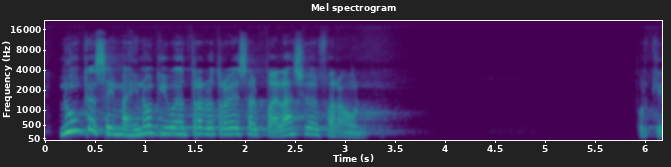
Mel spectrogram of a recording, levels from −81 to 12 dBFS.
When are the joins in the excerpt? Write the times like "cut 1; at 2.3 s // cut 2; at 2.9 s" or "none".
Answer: none

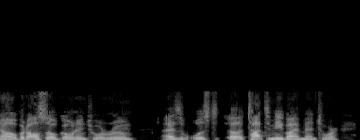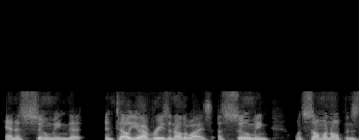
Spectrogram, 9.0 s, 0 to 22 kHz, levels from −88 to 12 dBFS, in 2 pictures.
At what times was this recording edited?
none

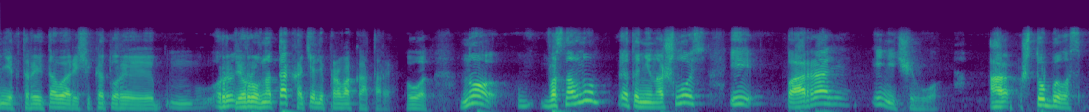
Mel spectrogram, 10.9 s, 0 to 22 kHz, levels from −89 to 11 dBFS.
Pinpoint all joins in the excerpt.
cut 1; at 2.4 s // cut 2; at 2.9 s // cut 3; at 4.0 s // cut 4; at 6.1 s // cut 5; at 7.8 s // cut 6; at 9.5 s

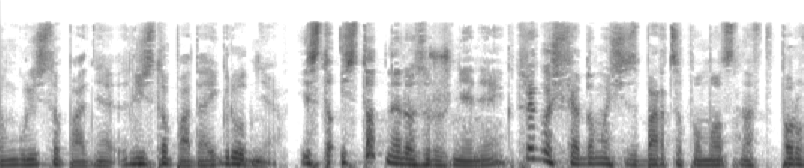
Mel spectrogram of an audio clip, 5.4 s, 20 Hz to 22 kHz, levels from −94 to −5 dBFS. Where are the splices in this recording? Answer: cut 1; at 1.9 s

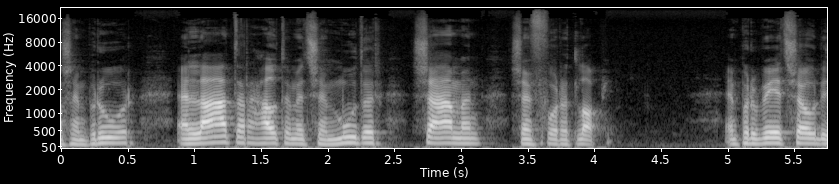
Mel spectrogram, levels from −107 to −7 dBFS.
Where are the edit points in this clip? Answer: cut 1; at 3.6 s

